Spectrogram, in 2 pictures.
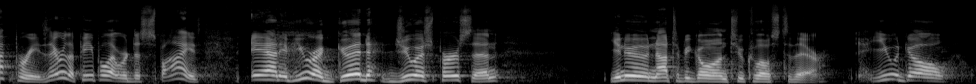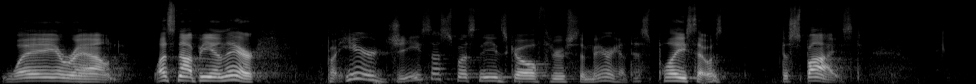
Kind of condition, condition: setting, large echoing room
